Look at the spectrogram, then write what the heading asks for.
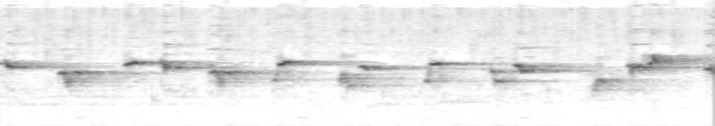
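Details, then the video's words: Yellow-vented bulbul (trucukan) singing as a lure for untrained birds: slightly slower, slurred notes that drop then jump back up in pitch, repeated in a chattering stream for under four seconds, with no other sounds. "Pancingan TRUCUKAN BAHAN agar cepat bunyi dan gacor"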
